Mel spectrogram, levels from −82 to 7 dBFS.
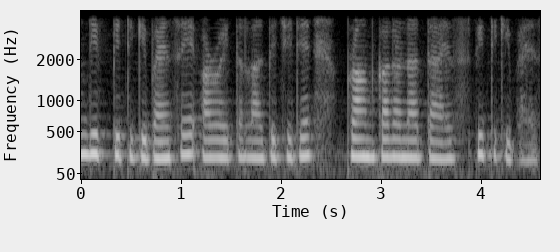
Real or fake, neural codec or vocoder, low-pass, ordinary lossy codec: fake; codec, 16 kHz, 0.3 kbps, FocalCodec; 3.6 kHz; none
